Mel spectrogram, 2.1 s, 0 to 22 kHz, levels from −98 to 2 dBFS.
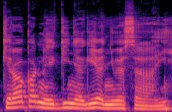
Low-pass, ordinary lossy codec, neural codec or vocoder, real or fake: none; none; none; real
